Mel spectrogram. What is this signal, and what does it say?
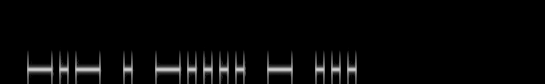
Morse code, heard as a keyed tone, about 15 wpm, 700 Hz. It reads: KE6TS
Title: USA Call Signs Repeated 3x 15wpm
